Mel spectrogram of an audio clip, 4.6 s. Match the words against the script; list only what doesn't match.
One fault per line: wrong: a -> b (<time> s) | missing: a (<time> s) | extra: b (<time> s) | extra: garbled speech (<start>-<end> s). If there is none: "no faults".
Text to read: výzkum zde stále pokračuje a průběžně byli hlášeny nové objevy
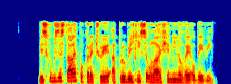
wrong: byli -> jsou (2.8 s)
